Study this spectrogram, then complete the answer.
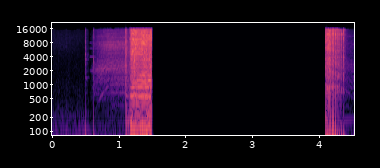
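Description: A Milwaukee M12 cordless palm nailer drives a 10D nail in two loud, close bursts of rapid hammering, the first lasting about a second after a brief lead-in, then a long silence before the second burst.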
